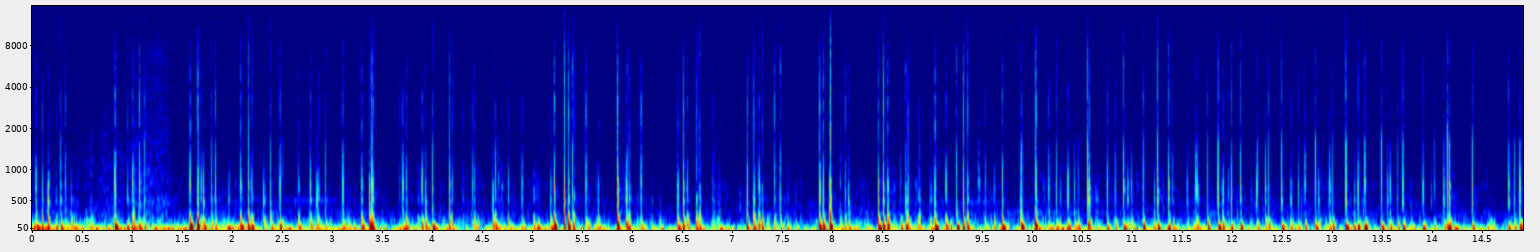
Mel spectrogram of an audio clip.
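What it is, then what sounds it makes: Faux leather zippered case. Long pointed nails tap and scratch the top of a black, textured faux-leather hard-shell microphone case with a zipper, lying flat on fur. Rapid, dense, dull taps with a deep, muffled low end and scratchy brushing run steadily throughout at a quiet level. Each tap dies away almost instantly.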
